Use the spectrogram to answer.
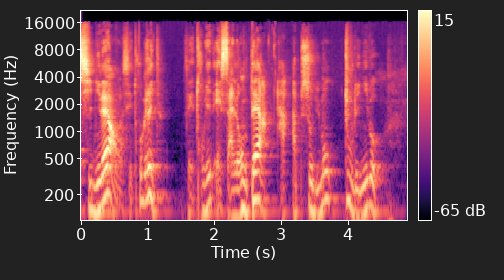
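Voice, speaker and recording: Pitched at a medium level, a man speaks at a moderate pace with ordinary pitch variation. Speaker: film critic. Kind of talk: casual chat. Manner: halting, repeats words.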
